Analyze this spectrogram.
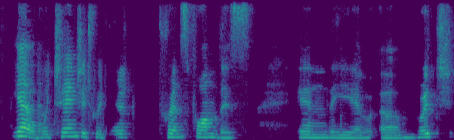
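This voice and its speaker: With a German accent, a woman speaks at a fairly slow pace, her fairly low pitch showing ordinary variation. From Germany. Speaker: healer and moon mother. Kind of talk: sharing in an online women's circle. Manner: halting, many fillers.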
